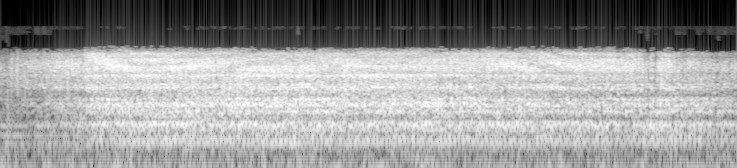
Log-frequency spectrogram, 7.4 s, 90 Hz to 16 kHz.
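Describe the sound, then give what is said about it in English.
A steady, unbroken drone of an airplane engine in flight from New York to Black Rock, 25 miles off the coast, late in the day, a dense rushing roar that holds an even loudness throughout with no voices. “I hope we reach it before it gets too dark to land the plane.”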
